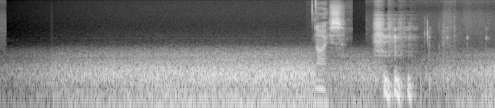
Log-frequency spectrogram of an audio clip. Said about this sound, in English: so what's this one called? Is this a YouTube clip? Celestial white noise. Celestial.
